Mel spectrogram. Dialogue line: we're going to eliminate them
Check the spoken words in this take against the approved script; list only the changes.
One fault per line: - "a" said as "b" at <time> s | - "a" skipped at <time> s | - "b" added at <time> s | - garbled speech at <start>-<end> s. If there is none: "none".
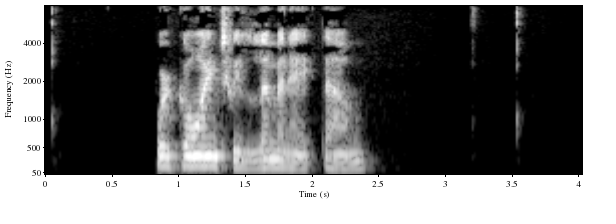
none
